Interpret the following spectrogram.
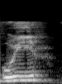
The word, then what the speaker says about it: huir: Entonces, huir es una palabra de una sola sílaba, no de dos.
